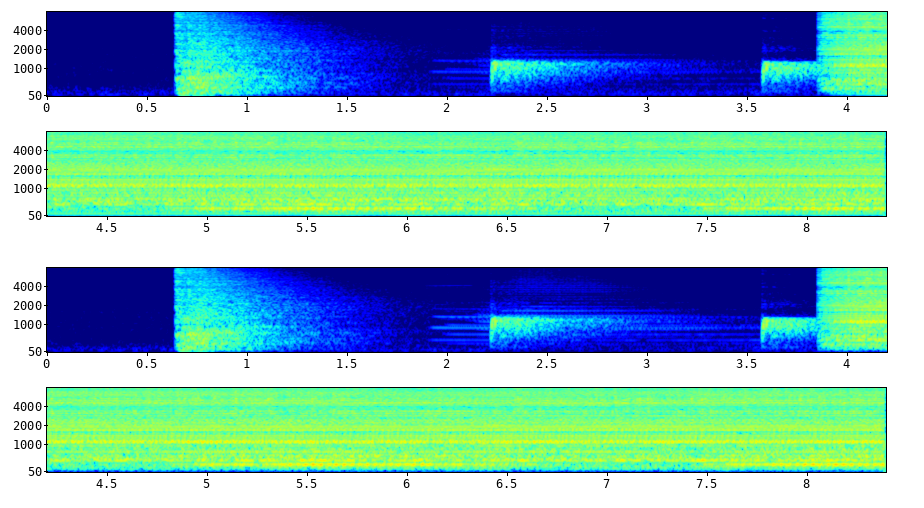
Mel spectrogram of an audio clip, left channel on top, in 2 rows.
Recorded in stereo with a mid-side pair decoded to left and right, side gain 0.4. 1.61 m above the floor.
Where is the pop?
65° right, 3 m.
